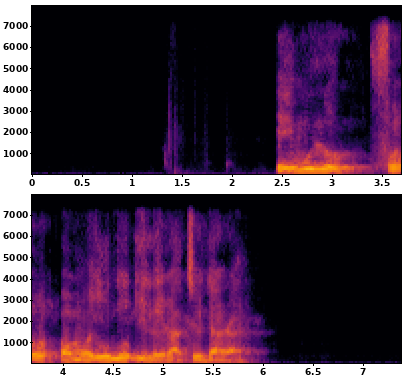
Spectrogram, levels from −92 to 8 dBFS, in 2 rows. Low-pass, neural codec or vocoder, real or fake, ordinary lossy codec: 7.2 kHz; codec, 16 kHz, 2 kbps, FreqCodec, smaller model; fake; none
